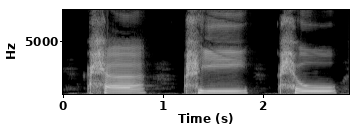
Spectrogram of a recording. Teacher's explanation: dia dilafalkan tepat dari bagian tengah tenggorokan kita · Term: wastul halqi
